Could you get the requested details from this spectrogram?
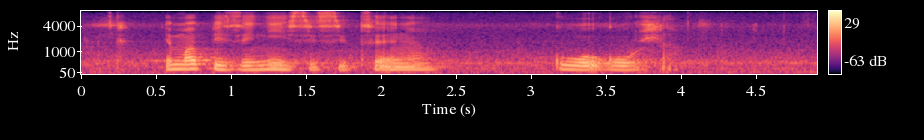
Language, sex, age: Swati, male, 20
